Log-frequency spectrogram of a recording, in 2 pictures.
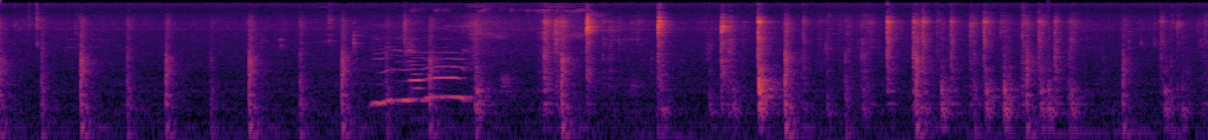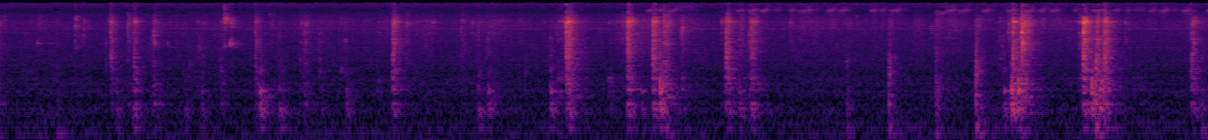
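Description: Keyboard keys tap and thump under quick fingers.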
